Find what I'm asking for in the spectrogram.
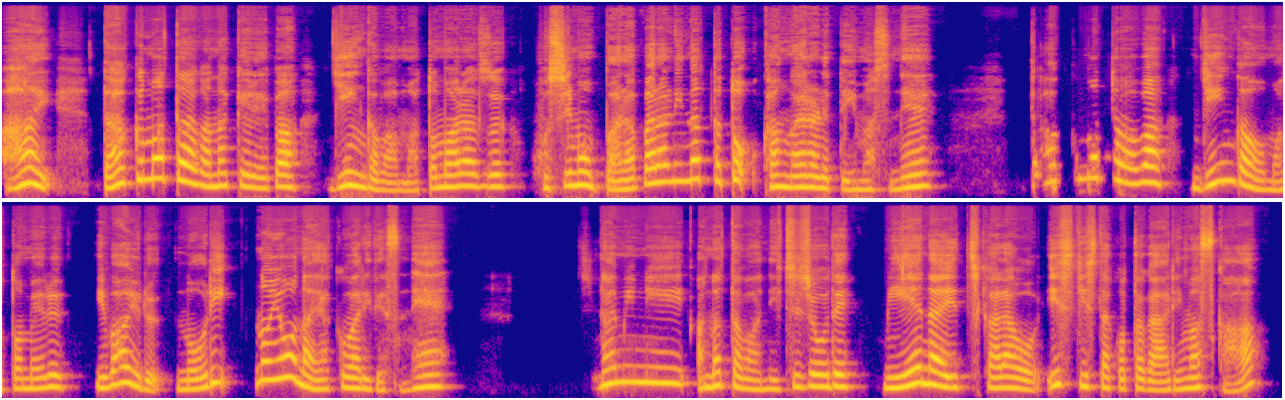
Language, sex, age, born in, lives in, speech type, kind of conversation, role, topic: Japanese, female, 40-44, Japan, Japan, read, expert-assistant, expert, 「ダークマター」とは何ですか？宇宙におけるその役割や、なぜ科学者がその存在を信じているのか教えてください。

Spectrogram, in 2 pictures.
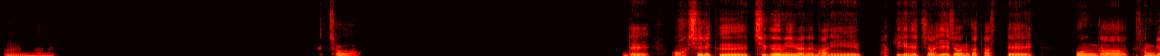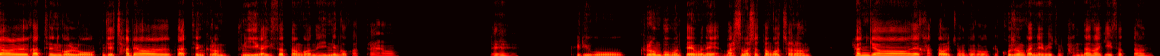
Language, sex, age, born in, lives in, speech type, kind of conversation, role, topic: Korean, male, 25-29, South Korea, South Korea, conversation, podcast, host, 이야기를 쓸 때 인물은 어떻게 구상하시나요?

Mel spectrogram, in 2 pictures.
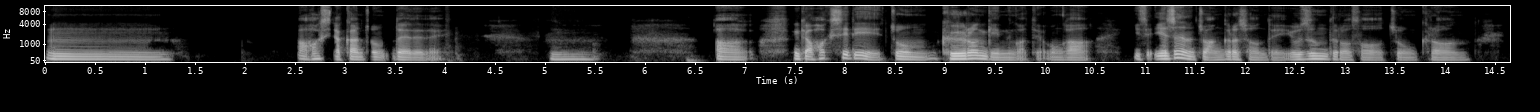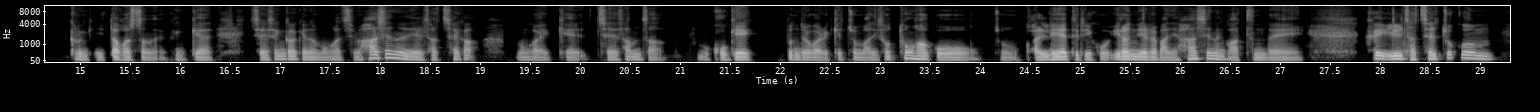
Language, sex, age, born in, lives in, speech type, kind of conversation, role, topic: Korean, male, 25-29, South Korea, South Korea, conversation, advice, advisor, 감정의 파도를 관찰하고 수용하는 방법을 어떻게 익힐 수 있을까요?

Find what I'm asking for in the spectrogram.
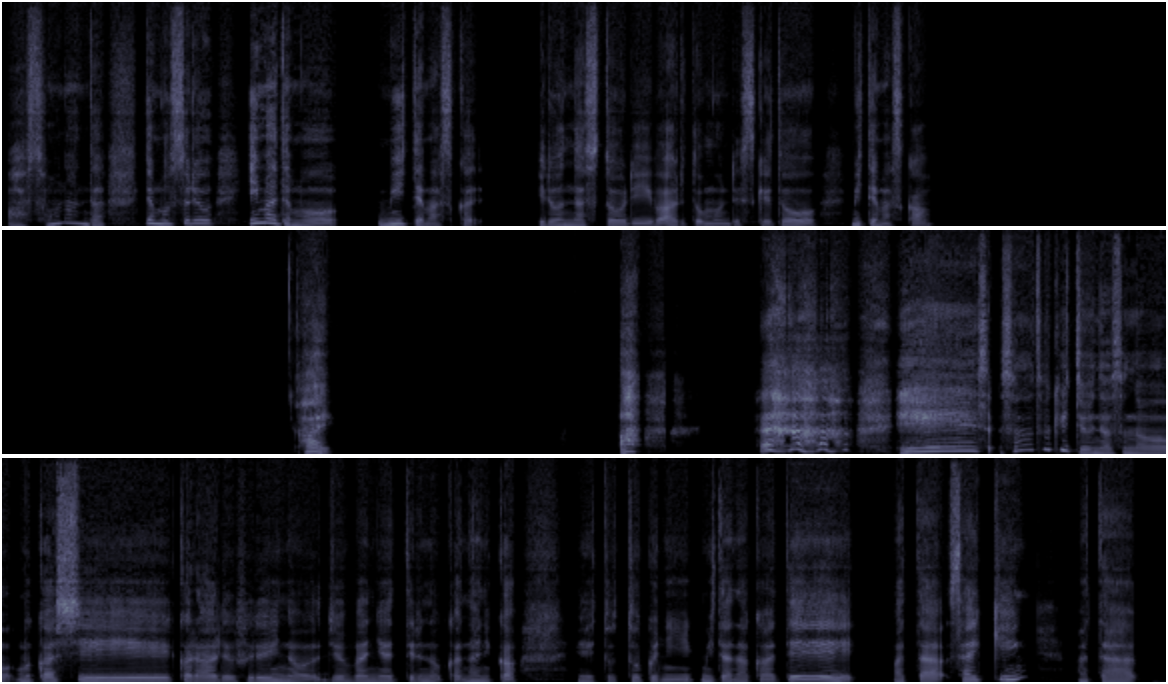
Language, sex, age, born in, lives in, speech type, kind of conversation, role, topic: Japanese, female, 55-59, Japan, United States, conversation, podcast, host, 好きなマンガやアニメの魅力を教えてください。なぜそれが好きなのですか？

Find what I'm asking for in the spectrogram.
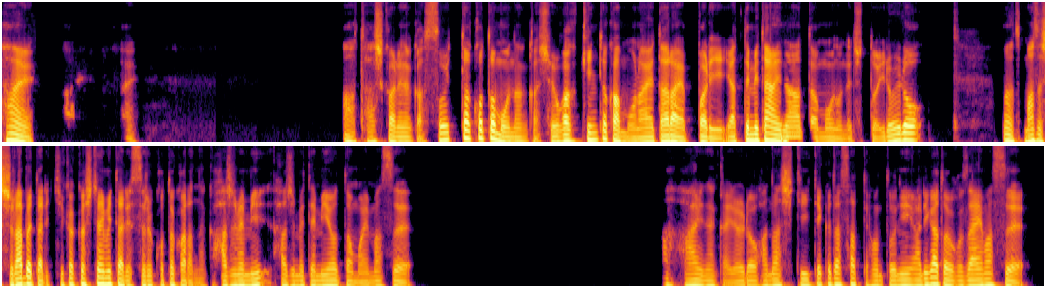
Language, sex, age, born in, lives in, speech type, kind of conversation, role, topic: Japanese, male, 20-24, Japan, Japan, conversation, advice, user, どうすれば自分の時間と才能を有意義に活用できますか？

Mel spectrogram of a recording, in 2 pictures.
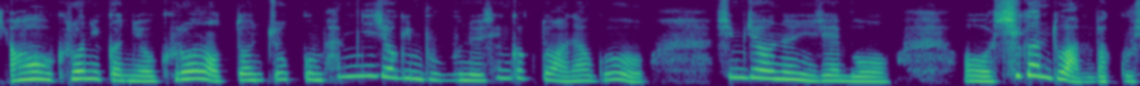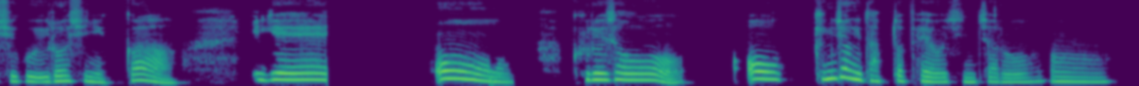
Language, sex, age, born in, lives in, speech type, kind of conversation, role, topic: Korean, female, 50-54, South Korea, United States, conversation, advice, user, 명절 준비와 가족 모임 때문에 가족 간 다툼이 자꾸 반복되는 이유는 무엇인가요?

